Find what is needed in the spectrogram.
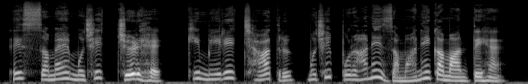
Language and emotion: Hindi, disgusted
